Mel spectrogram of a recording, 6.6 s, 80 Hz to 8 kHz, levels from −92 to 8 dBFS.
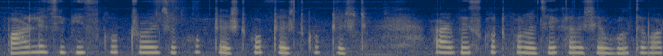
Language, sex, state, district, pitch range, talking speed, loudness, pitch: Bengali, female, West Bengal, Dakshin Dinajpur, 270-290 Hz, 170 wpm, -34 LUFS, 275 Hz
